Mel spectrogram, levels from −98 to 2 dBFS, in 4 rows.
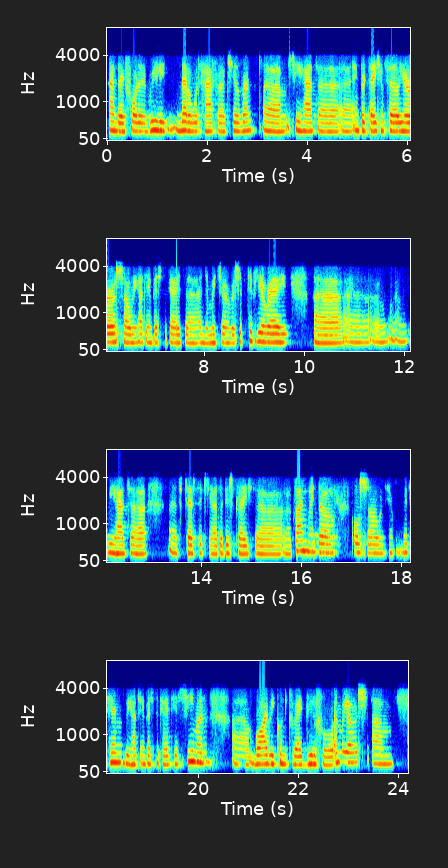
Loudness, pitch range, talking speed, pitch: -21 LUFS, 175-195 Hz, 155 wpm, 185 Hz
